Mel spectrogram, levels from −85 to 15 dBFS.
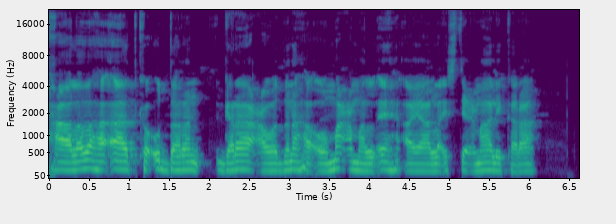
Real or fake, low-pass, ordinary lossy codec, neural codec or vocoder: real; none; none; none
